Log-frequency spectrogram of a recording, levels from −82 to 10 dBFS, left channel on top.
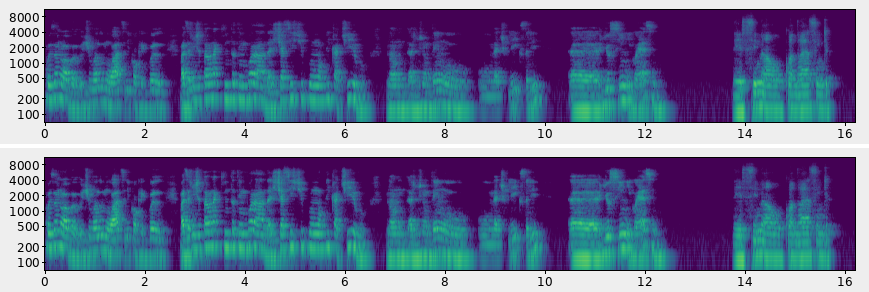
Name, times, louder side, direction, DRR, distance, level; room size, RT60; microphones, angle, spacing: voice 1, 0.0-6.5 6.8-10.0 10.5-12.4, right 3 dB, 60° right, 0.7 m, -26 dB
voice 2, 13.7-15.6, left 1 dB, 40° left, 2.1 m, -25 dB
7.5 x 3.2 x 5.2 m
head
